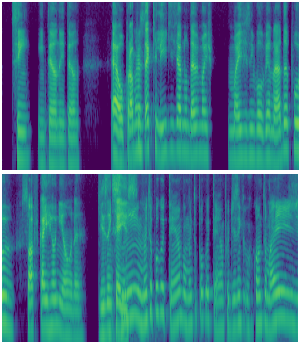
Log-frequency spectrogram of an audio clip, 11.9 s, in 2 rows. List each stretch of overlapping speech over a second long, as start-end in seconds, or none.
none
